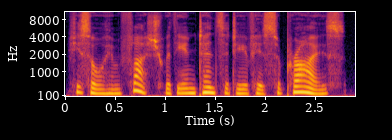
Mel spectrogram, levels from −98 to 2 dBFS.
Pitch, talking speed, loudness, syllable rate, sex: 180 Hz, 205 wpm, -17 LUFS, 5.5 syllables/s, female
